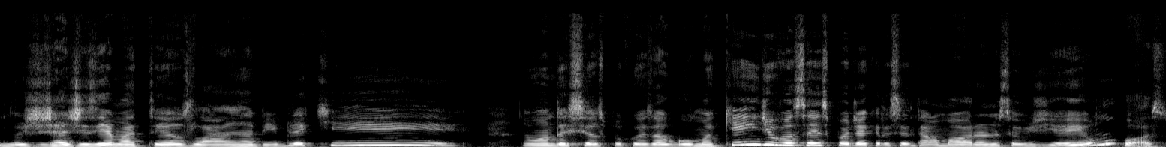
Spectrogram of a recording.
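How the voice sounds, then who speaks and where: Recorded very cleanly against silence, a woman with a Brazilian accent has a high voice with a dark, mellow tone. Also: lively intonation, moderate pace. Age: 20s. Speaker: podcaster. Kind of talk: casual monologue. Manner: informal, chatty.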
